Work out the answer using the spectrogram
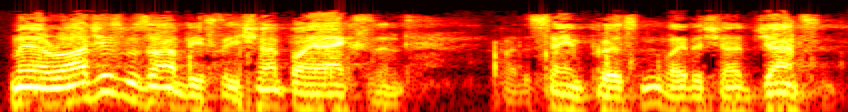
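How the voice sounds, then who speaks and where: An actor playing a cocky, quick-witted amateur detective in a 1940s radio drama, breezy and self-assured, on an old recording. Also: male voice, lowish voice, big pitch swings, sharp tone, highs cut off, slight background noise, exaggerated voice. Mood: assured, insistent.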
